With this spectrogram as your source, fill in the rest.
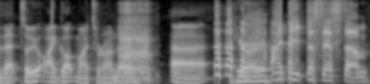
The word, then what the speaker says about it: Tyrande: how you called her Taronde, like she's Harambe. Like, she's like, can you think? No, It's actually, the Tyrande. reason why I'm calling her Tyrande is because now that there's actually a voiceover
